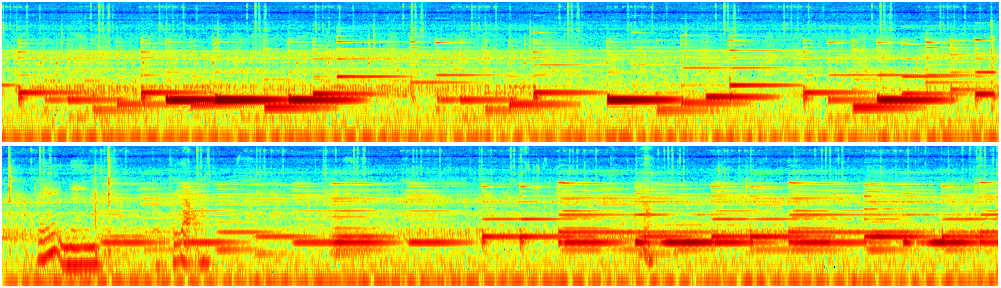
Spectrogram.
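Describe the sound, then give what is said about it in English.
A baby's crib mobile turning slowly, its tinkling music-box lullaby playing a steady, bright melody over a faint mechanical ticking and whirring from the spinning motor. “What you're also hearing is you're hearing the mobile, whatever they call that thing. You're hearing it spin. It spins slowly.”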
